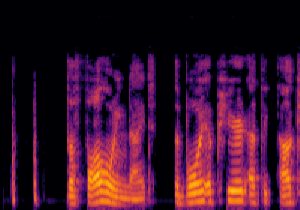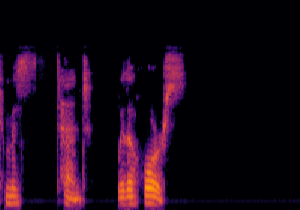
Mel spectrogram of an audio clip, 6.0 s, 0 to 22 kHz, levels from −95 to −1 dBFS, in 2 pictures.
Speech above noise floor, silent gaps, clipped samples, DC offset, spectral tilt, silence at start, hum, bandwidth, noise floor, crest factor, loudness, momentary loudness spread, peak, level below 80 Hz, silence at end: over 64 dB; none; under 0.1%; under 0.1%; -5.5 dB/octave; 0.1 s; none; 8 kHz; under -90 dBFS; 22 dB; -26 LUFS; 20 LU; -6 dBFS; -72 dBFS; 1.2 s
